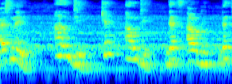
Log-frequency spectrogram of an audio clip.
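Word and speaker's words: Audi: हाँ, हुंडई, क्या means Hunde, Hyundai नहीं ह्यूंडे, क्या हुंडई नहीं ह्यूंडे, आउडी, अब ध्यान रखिएगा, आडी नहीं, अब नहीं, आज के बाद नहीं बोला है कि आडी, आडी का ऐसे नहीं, आउडी, क्या आउडी, that's आउडी, that's a Ferrari, क्या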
